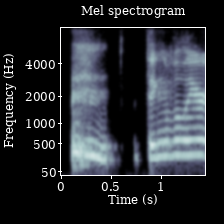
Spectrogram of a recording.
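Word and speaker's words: Þingvellir: that's pretty exciting um thing of a lawyer is traditionally spelled ping valir um that thing that looks like a p is pronounced with a th so that's how we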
